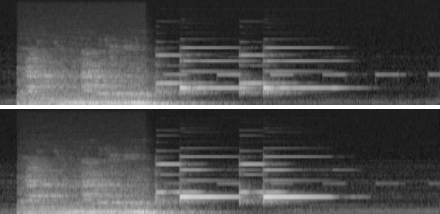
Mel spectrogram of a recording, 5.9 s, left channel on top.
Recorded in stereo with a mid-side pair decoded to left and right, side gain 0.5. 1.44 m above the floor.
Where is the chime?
25° right, 2 m.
